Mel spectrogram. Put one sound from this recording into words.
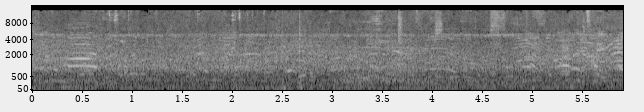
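A crowd of spectators chatters and calls out outdoors from a distance.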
